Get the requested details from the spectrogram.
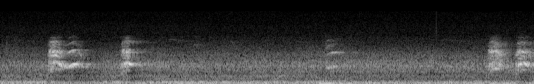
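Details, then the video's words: Neighbours' dogs barking loudly, recorded on 13 October 2012 between 9:57 and 10:05 AM: a few sharp, short barks in irregular bursts, some doubled, spaced across the clip over a steady low rumble of background noise. "Barking Dogs Loud Neighbors"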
